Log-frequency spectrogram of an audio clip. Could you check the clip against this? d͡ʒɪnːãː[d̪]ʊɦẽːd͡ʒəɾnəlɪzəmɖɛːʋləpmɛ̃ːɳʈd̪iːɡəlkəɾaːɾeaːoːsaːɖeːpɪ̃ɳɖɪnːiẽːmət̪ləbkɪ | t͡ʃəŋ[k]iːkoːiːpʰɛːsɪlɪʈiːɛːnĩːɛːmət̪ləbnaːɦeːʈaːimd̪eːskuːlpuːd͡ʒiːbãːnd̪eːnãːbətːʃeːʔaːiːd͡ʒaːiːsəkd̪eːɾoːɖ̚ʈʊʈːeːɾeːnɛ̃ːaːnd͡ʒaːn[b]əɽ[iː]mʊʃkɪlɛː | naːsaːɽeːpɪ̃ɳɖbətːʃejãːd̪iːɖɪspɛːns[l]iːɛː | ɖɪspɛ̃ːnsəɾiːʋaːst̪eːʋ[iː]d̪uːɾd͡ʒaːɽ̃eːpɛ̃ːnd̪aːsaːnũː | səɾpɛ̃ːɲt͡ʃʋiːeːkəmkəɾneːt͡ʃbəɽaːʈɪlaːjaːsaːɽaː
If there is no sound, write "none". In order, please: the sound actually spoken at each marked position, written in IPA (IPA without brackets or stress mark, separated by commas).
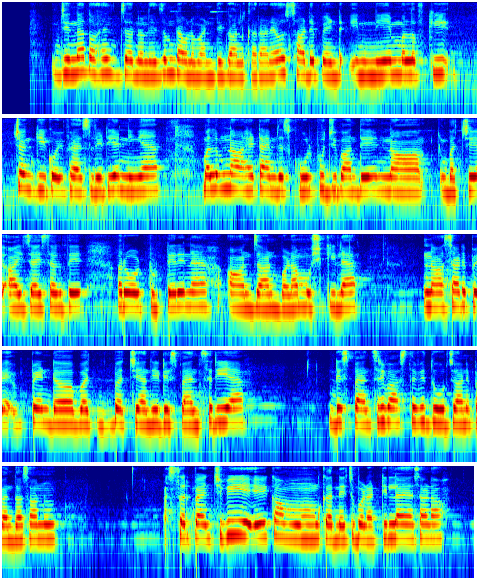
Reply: t̪, ɡ, b, aː, ɾ, iː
